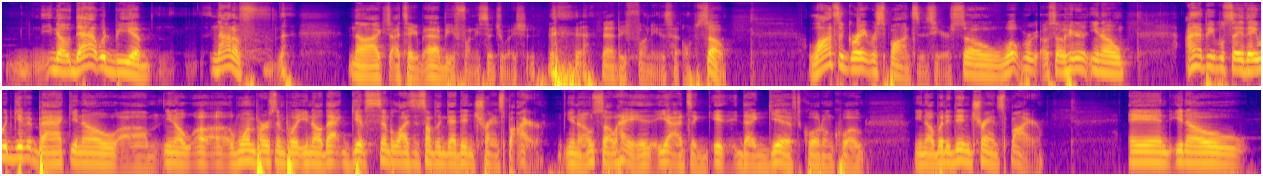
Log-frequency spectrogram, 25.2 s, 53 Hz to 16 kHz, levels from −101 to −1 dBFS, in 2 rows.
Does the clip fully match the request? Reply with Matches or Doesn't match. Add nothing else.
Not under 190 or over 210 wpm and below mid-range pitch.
Matches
